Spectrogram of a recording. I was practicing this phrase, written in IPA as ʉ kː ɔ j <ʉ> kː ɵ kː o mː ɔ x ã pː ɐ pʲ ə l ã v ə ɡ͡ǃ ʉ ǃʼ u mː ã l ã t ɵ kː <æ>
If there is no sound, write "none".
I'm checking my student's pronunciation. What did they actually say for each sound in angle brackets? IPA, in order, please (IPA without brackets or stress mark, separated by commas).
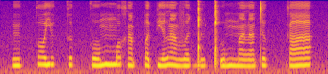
ʉ, a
